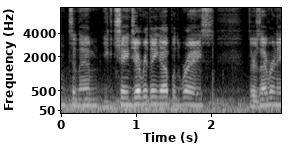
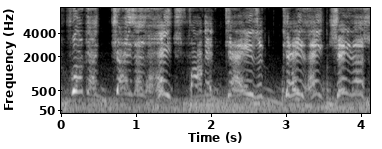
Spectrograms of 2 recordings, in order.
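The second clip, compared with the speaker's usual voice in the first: much higher, slow shouted rant; hysterical zealot; 4 dB louder, slower than usual. Retold or imitated. Crazed people in the nineties, high shouted rant. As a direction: rant like a frantic street preacher. People running around panicking.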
